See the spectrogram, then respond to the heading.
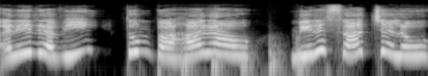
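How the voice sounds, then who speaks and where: A cartoonish character voice from a woman, extremely high in pitch, at a fairly slow pace. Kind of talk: animated horror story narration.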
